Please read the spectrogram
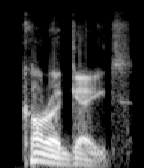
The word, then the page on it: corrugate: British English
